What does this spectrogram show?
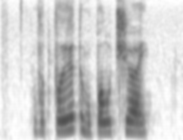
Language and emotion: Russian, angry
